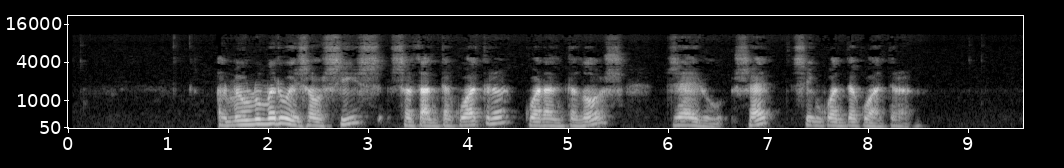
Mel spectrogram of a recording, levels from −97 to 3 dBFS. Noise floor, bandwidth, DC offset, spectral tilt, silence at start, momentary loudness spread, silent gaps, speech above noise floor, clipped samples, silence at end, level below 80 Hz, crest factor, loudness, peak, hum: -72 dBFS; 11.5 kHz; under 0.1%; -5 dB/octave; 1.5 s; 17 LU; none; 50 dB; under 0.1%; 1.1 s; -64 dBFS; 22 dB; -21 LUFS; 0 dBFS; none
